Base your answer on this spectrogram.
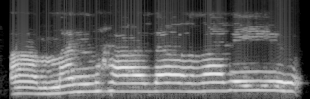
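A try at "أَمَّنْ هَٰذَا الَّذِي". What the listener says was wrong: Amnya ditahan, Aman. Ada mim tasydid ya. Amman hadzal ladzi.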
